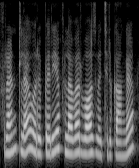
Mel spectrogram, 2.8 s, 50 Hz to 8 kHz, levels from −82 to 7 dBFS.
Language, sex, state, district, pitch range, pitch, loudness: Tamil, female, Tamil Nadu, Nilgiris, 225-250 Hz, 235 Hz, -17 LUFS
